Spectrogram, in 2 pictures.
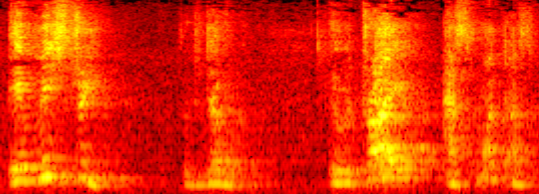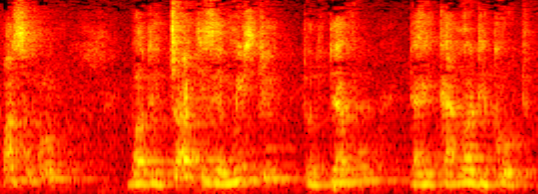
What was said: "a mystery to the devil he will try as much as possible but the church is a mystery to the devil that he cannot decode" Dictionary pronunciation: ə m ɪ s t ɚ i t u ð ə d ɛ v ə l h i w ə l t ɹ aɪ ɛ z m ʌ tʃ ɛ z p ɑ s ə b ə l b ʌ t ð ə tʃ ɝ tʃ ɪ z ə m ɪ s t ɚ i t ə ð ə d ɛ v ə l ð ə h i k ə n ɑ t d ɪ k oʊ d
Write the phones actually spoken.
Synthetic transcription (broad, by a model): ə m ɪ s t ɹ i t u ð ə d ɛ v ə l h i w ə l t ɹ aɪ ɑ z m ʌ tʃ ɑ s p ɑ s ə b ə l b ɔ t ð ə tʃ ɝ tʃ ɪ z ə m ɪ s t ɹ i t ə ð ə d ɛ v ə l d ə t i k ə n ɑ t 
